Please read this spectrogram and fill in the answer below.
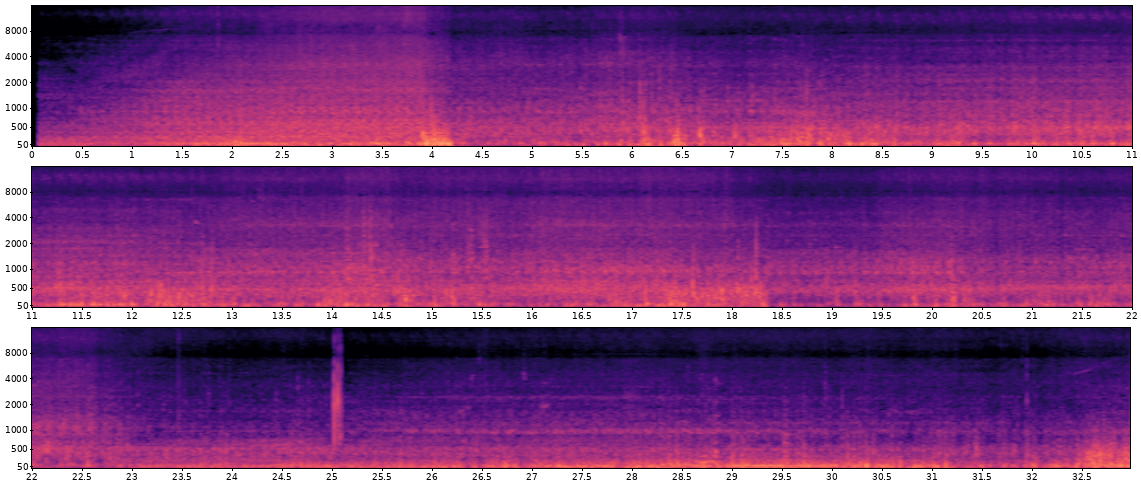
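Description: Vehicle driving slowly along a rough dirt track, its engine running and body rumbling, with a loud thump about four seconds in.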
